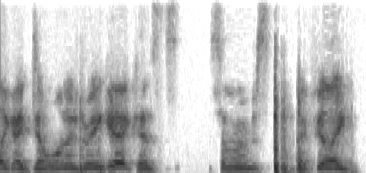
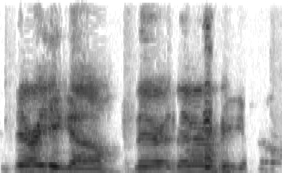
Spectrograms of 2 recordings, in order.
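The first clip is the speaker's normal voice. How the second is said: ordinary talk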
